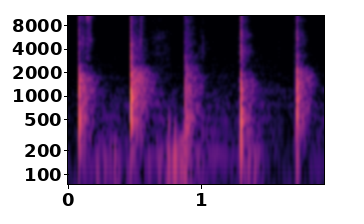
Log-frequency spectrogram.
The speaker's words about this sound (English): I'll clap for him. I think a lot of us will, man. A lot of us will.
